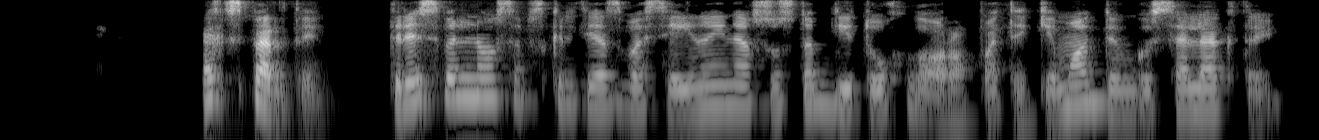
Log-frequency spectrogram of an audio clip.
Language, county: Lithuanian, Kaunas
